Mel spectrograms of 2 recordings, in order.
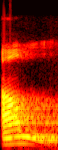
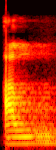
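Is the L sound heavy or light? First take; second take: heavy; light. First: The L sound is heavy and full. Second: The L sound is light and thin. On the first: The speaker calls it right. "লামকে পোর বা মোটা করে পড়তে হয়" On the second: The speaker calls it wrong. "এটা পড়া যাবে না"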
